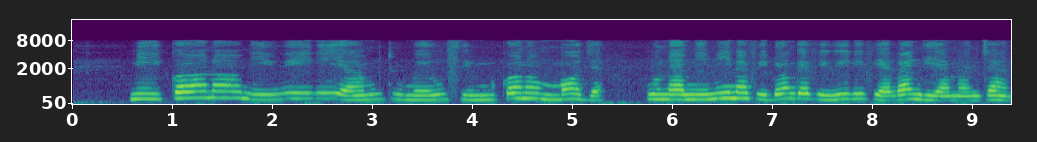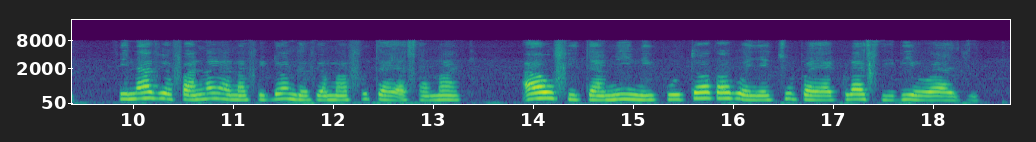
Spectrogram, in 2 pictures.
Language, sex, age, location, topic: Swahili, female, 36-49, Kisumu, health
